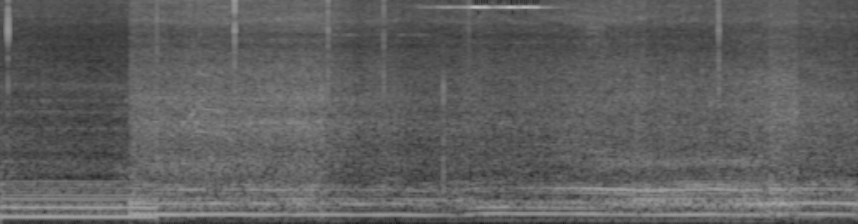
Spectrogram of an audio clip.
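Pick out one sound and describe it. A sports car engine revs as the car pulls away.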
